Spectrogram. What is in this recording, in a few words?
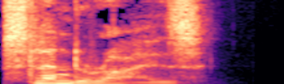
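"slenderize", British English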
